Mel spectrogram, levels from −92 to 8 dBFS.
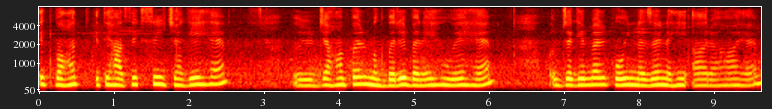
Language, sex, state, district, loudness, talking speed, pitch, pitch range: Hindi, female, Uttar Pradesh, Budaun, -17 LUFS, 125 wpm, 225 Hz, 220-240 Hz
